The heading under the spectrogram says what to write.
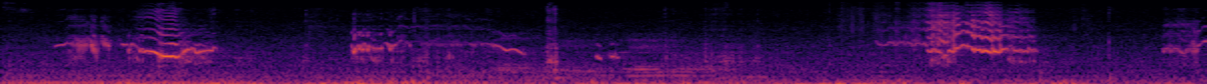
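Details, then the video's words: Two-week-old baby budgerigar, a hand-raised pet parakeet, giving scratchy, buzzy squawks in short bursts, some with rising and falling raspy notes, spaced irregularly over a few seconds with quiet gaps and faint background noise. "Sounds baby parakeets make"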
